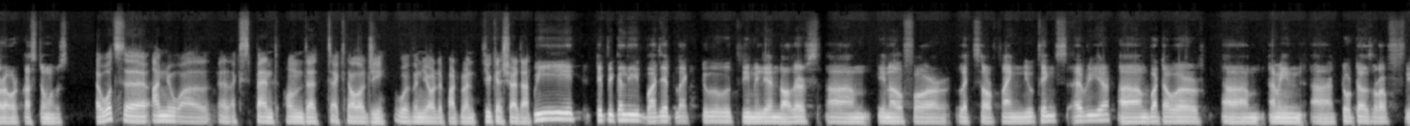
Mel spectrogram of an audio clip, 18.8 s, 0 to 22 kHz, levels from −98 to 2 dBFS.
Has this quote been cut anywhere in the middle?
yes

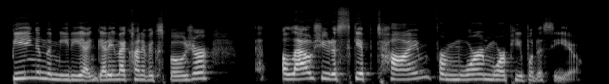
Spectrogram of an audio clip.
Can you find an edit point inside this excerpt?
yes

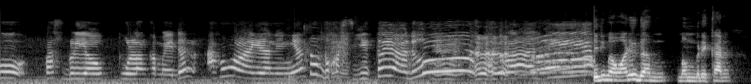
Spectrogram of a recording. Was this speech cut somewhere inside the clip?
no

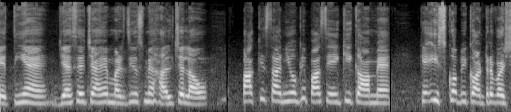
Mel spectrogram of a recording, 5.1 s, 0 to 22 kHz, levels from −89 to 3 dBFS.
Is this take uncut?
no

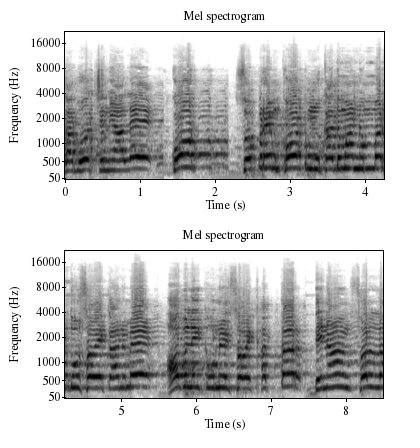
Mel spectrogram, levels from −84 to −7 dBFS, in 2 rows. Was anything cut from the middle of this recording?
no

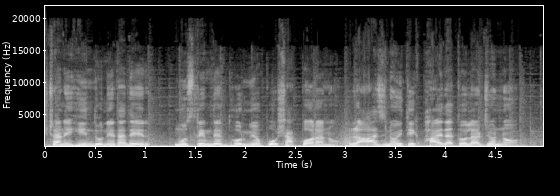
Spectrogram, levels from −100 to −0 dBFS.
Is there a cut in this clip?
yes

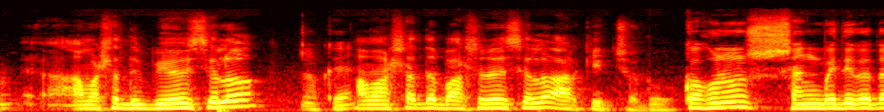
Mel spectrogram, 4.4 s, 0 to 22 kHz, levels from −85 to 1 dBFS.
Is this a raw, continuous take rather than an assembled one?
no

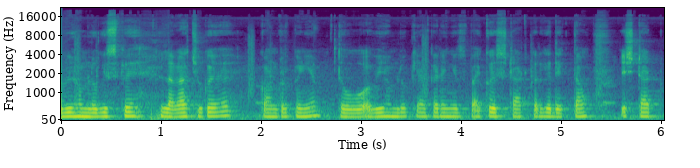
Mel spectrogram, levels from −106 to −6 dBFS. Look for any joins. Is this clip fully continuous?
yes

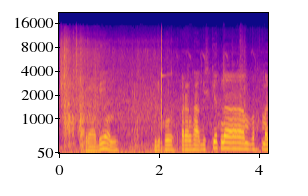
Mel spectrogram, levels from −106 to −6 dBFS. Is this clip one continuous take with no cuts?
yes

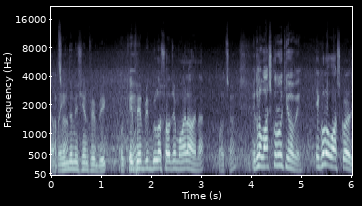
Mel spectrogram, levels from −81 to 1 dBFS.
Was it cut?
no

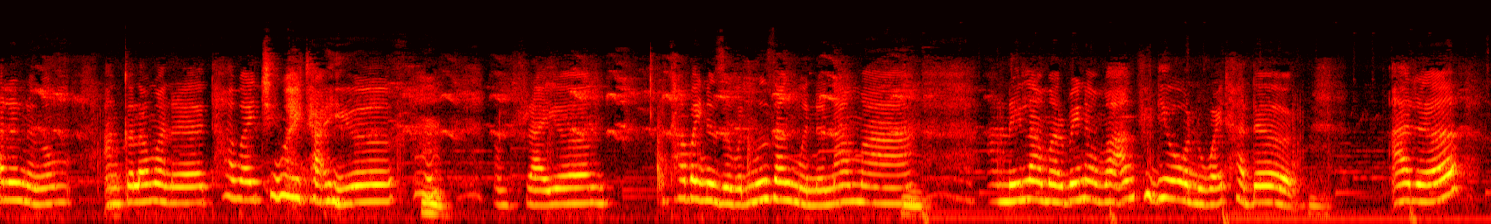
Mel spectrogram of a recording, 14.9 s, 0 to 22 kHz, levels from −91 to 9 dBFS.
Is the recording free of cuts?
no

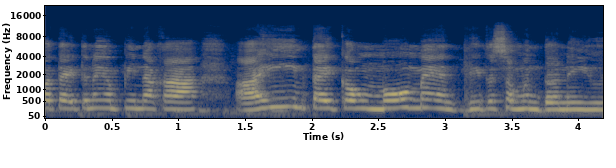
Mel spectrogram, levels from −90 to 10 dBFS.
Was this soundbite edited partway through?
no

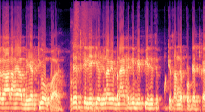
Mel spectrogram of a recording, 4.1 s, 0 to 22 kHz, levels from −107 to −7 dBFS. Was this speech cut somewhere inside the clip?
yes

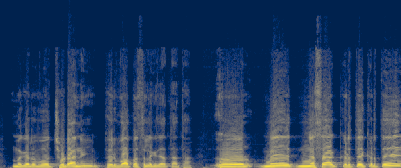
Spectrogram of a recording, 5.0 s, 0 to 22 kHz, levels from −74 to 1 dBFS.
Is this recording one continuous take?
no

